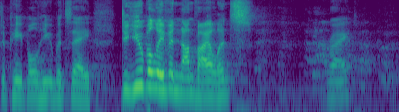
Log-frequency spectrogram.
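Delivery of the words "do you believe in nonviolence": loud, high, assertive, aggressive voice. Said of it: "he would ask it so assertively".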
